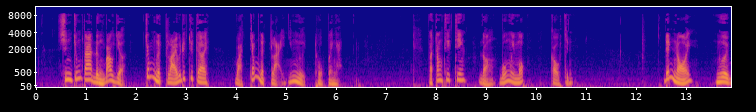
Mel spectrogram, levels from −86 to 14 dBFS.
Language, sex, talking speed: Vietnamese, male, 140 wpm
